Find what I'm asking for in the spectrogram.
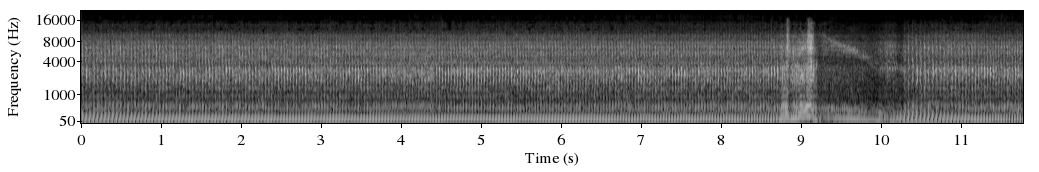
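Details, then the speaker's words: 2010 BMW 335 cold start, heard from the rear at the exhaust with Cherry Bomb 12-inch glasspack muffler, tip reinstalled: steady even cold idle with deep burble, one clean throttle blip rising and settling smoothly; healthy. "alright guys let's see what she sounds like cold start guys yeah I'm just gonna stitch out back here so y'all can just get the full-on cold start"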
